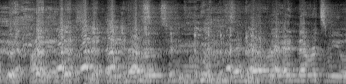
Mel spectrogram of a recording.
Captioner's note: laughter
